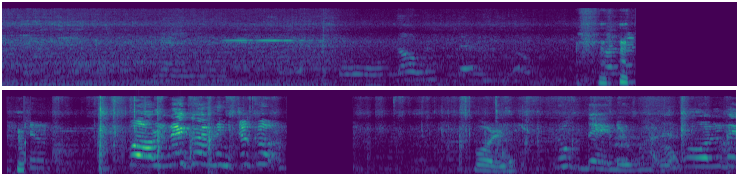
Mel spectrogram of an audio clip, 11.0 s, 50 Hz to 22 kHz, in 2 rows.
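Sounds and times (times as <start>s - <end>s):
young children talking: 0.0s - 4.8s, 9.1s - 11.0s.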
